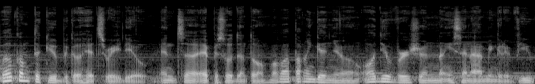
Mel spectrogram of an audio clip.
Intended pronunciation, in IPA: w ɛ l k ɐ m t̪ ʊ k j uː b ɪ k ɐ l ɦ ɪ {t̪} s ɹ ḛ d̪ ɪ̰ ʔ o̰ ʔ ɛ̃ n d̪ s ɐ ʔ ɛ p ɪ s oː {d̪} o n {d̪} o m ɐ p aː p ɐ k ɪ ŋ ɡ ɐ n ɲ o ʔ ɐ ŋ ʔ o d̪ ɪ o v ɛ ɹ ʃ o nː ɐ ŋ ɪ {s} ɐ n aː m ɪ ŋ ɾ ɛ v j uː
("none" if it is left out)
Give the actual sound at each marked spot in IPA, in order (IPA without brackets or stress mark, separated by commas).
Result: t̪, d̪, t̪, s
